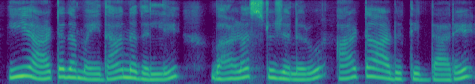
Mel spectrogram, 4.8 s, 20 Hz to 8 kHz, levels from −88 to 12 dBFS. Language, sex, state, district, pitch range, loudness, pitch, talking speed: Kannada, female, Karnataka, Bidar, 215-285 Hz, -20 LUFS, 245 Hz, 90 wpm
